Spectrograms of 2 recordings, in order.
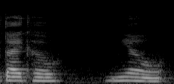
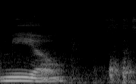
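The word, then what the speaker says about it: Dai Ko Myo: Like, daiko myo is daiko myo, not mio. It's just the way it is in Japanese. It would be pronounced myo.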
